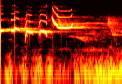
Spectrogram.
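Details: Oriental magpie-robin, used as a training recording for an untrained young bird: a quick run of four loud whistled notes ending in a high sliding trill, then quiet background hum.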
